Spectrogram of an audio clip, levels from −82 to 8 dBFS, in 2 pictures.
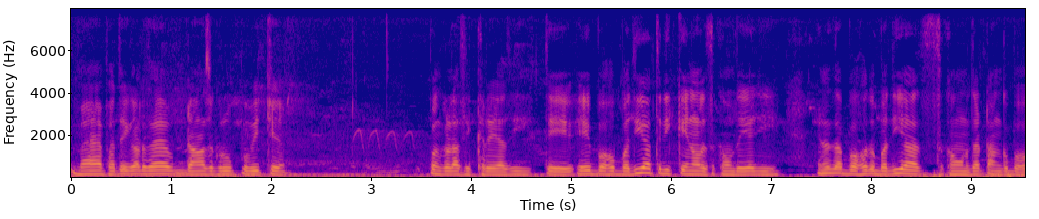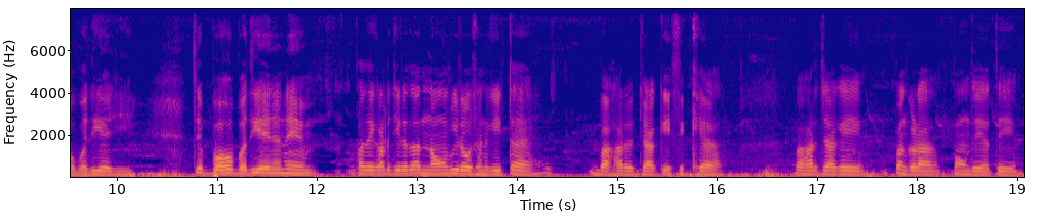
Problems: constant background noise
